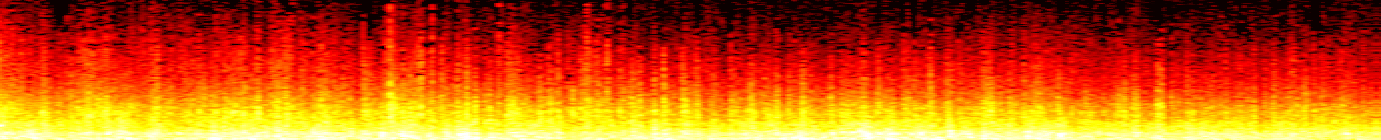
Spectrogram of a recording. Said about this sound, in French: Pendant quelques minutes, vous n'entendez plus que la pluie et votre respiration.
